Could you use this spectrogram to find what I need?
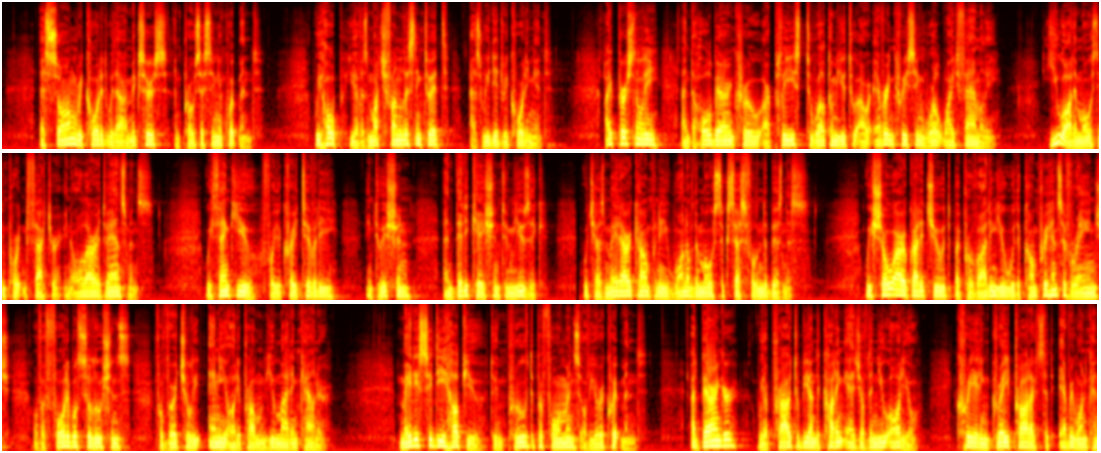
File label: Speech Sample English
